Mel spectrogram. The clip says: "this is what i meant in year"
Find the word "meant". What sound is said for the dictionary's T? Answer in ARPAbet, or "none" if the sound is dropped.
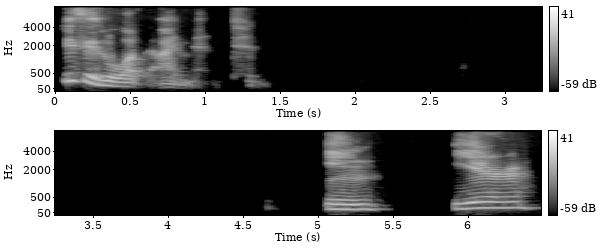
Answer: T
